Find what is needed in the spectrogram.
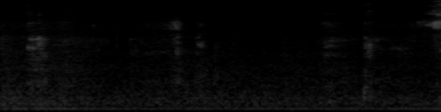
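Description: Near silence, with faint soft paper sounds of a picture-book page being turned.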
